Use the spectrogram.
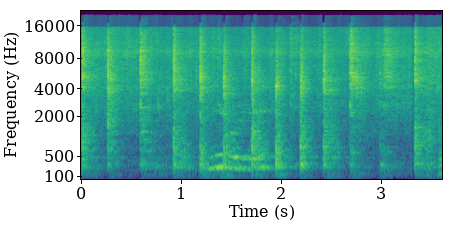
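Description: Beans added to a frying pan for avarakkai palya and stirred, a spoon scraping and clinking against the pan in a quick, steady rhythm over a soft sizzle.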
